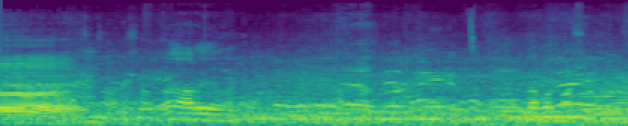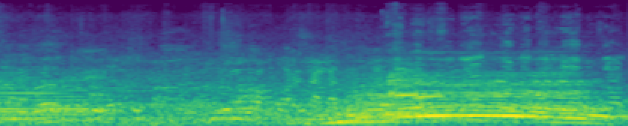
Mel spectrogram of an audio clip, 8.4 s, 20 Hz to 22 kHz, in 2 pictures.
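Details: Dairy cows of Sahiwal, Sindhi and local breeds, sold with calves at a busy market in Dinajpur on 19 January 2026; a deep, swelling low moo arrives late, over continuous talk and haggling voices.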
